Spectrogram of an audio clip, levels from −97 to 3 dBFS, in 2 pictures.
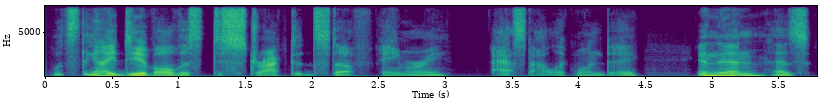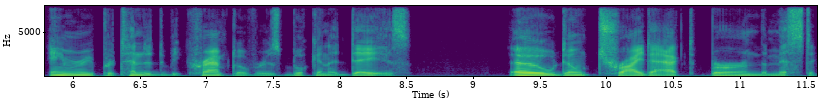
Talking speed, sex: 190 wpm, male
